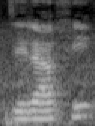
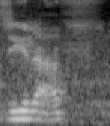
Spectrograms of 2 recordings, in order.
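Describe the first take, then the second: First: An extra vowel sound follows the final f. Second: The word ends cleanly on the f sound. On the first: The speaker calls it wrong. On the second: The speaker calls it right.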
